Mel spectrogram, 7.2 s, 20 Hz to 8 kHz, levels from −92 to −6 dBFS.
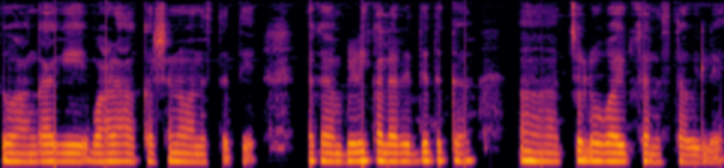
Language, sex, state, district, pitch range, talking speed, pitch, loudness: Kannada, female, Karnataka, Dharwad, 145-155 Hz, 115 wpm, 150 Hz, -29 LUFS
